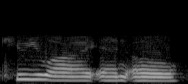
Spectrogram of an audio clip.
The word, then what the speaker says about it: quinoa: Yes, they had that, and they had Q-U-I, I never pronounce this right, Q-U-I-N-O-A, quinoa.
